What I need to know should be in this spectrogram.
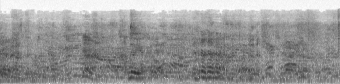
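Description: A woman speaks warmly and with emotion, heard through an online call.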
